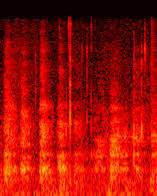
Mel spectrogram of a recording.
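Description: A dog panting close by in quick, rhythmic breaths, steady and fairly quiet, with no talking over it.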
